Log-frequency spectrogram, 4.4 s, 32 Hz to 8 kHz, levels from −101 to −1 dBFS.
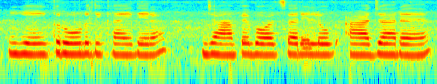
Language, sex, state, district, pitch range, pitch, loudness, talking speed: Hindi, female, Gujarat, Valsad, 225-235 Hz, 230 Hz, -16 LUFS, 220 wpm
